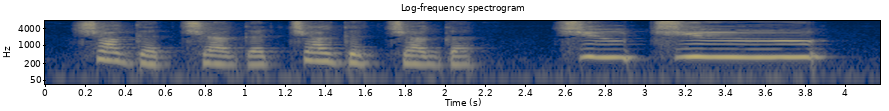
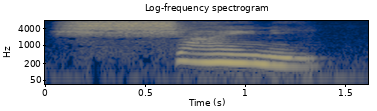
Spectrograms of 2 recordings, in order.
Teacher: so the ch sound is short the sh sound is long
